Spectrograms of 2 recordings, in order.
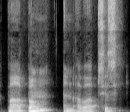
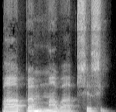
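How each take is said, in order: First: Papam and Avapsyasi as two separate words; split sandhi. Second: "Papa ma vapsyasi" linked through the syllable "ma"; joined sandhi. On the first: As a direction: keep Papam apart from Avapsyasi. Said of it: "is made up of two words". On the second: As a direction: join the words, sounding "ma" in Papa ma vapsyasi. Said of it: "Um and A together becomes Ma". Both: Shown as a demonstration.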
